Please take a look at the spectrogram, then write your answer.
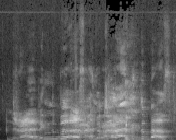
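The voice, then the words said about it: Borat-style weird accent. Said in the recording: “Why are we doing weird accents? ... You sound like Borat.”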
